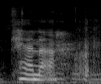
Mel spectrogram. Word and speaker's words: Cana: Cana. Cana. It's spelled Cana, guys.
